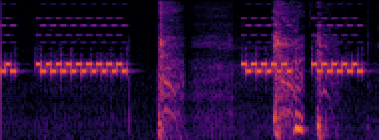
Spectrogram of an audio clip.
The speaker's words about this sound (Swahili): Simu yako inaita.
